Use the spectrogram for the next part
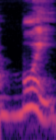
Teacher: Entonces acá es una palabra monosílaba, buey, no se separa. Hay 3 sonidos vocálicos, la U, la E y el sonido de I, aunque no esté gráficamente, pero tiene sonido de I. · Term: triptongo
